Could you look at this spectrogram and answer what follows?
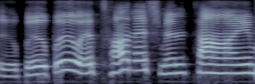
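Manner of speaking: half-hearted character voice, high and loud. Before saying goodnight, showing a usual take on the character: half-assed Monokuma voice. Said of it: "I usually just do like a little half-ass".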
